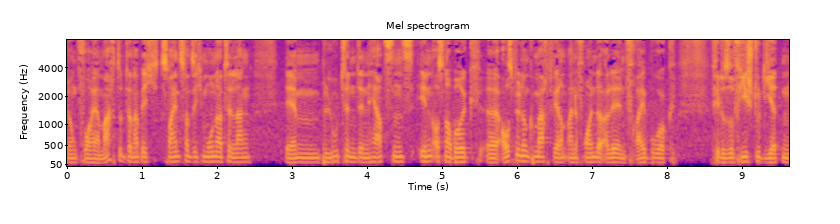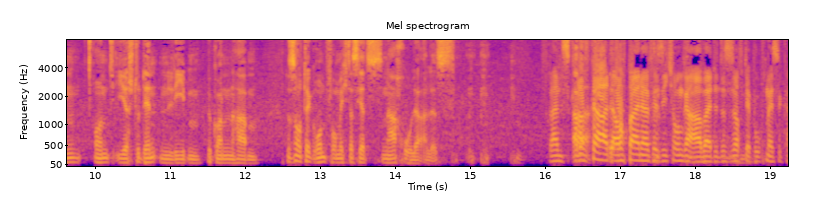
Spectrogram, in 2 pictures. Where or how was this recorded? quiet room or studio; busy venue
busy venue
